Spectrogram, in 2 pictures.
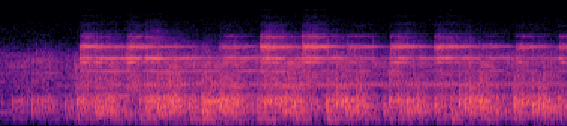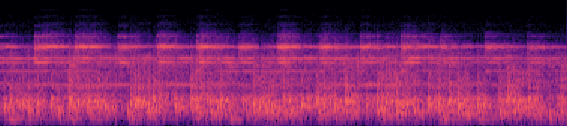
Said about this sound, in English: And back in those old days when the fire bells rang and all the church bells joined in to give the alarm,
